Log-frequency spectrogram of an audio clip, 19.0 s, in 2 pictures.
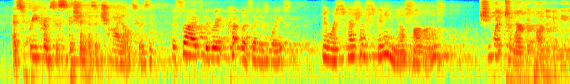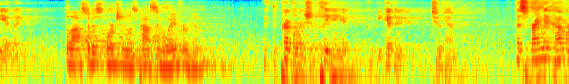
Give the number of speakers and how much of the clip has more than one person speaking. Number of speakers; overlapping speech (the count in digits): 5, no overlap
